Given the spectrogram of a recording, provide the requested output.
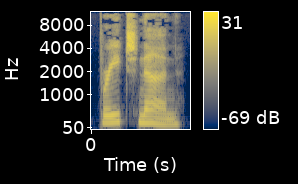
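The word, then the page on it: breach: uk briːtʃ; en-us briːtʃ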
